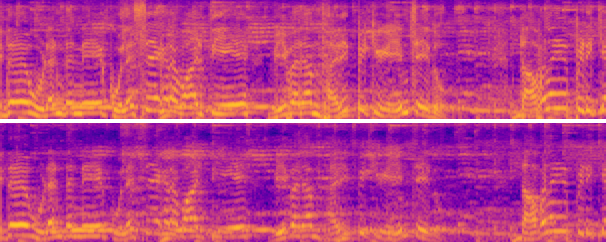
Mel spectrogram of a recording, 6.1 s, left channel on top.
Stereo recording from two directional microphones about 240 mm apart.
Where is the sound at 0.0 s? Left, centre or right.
Left.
